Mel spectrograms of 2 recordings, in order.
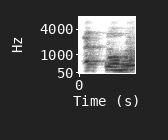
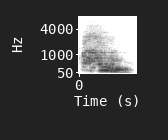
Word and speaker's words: Foy: F-O-Y. His name is pronounced F-O-Y, like Foy, not Fahim.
